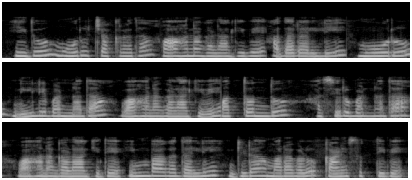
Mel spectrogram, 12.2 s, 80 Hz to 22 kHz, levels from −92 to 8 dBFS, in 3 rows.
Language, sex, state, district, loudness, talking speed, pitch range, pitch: Kannada, female, Karnataka, Bellary, -25 LUFS, 85 wpm, 220-260 Hz, 240 Hz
